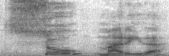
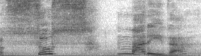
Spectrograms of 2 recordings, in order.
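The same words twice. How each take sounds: First: "su" with no S at the end; standard Spanish form. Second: "Sus" with an added, drawn-out final S, high and slow; accentuated Dominican S. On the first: Shown as a demonstration. Explaining standard Spanish to viewers, "su" without a final S. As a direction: say "su marida" slowly, leaving "su" open. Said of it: "Because in Spanish, it's su marida". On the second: Retold or imitated. Imitating Dominicans for viewers, "Sus" with a stressed extra S. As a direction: exaggerate the S ending "Sus" before "marida". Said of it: "when they wanna accent-, accentuate it".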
